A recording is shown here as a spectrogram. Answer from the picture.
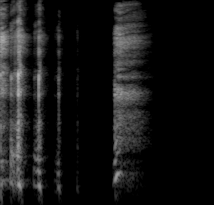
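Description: A woman's laugh trailing off in a few short, fading breathy pulses, followed a little over a second in by a brief sigh.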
